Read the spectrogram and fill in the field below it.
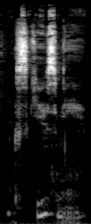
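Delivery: soft unvoiced excuse me; whispered excuse me. Real, not acted. Apologizing to viewers after a burp, whispering. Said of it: "a little burp".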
